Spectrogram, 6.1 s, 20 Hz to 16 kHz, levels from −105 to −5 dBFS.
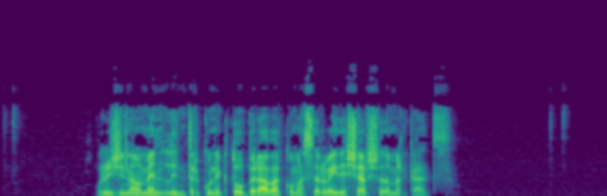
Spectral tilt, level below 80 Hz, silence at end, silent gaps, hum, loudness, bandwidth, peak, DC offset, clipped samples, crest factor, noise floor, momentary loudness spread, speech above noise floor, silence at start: -3 dB/octave; -72 dBFS; 1.6 s; none; none; -22 LUFS; 9.4 kHz; -2 dBFS; under 0.1%; under 0.1%; 24 dB; -90 dBFS; 13 LU; 67 dB; 1 s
